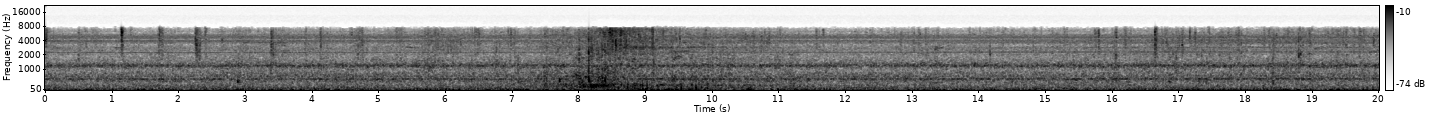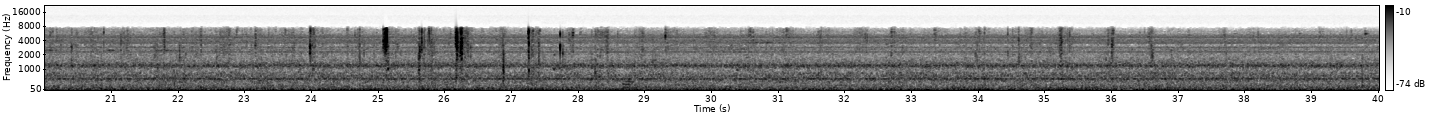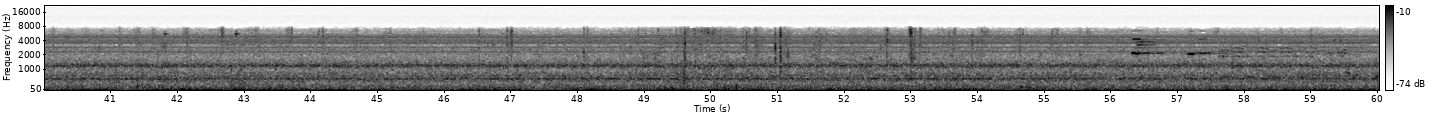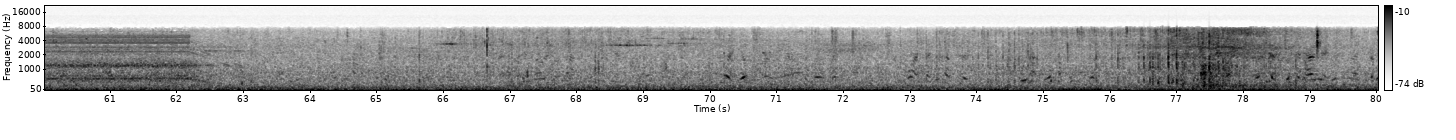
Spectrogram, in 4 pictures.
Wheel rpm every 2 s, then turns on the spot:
0, 0, 0, 0, 0, 0, 0, 0, 0, 0, 0, 0, 0, 0, 0, 0, 0, 0, 0, 0, 0, 0, 0, 0, 0, 0, 0, 0, 0, 0, 0, 0, 0, 0, 0, 0, 0, 0, 0, 0.
none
